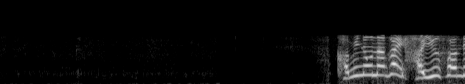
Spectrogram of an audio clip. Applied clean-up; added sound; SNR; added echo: neural separator model SepFormer WHAM!.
